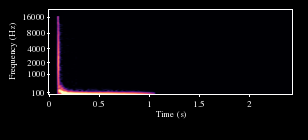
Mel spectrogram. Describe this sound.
Electronic Kick sound.
Instruments, samples and Max for Live devices for Ableton Live:
Bass-Drum, Drum, Drums, EDM, Electronic, House, Kick, Sample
